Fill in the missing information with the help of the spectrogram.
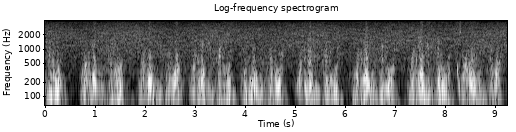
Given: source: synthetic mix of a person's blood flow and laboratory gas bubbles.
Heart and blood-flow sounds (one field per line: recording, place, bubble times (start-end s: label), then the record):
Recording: Doppler ultrasound of blood flow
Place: precordium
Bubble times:
7.62-7.69 s: bubbles
8.20-8.32 s: bubbles
8.39-8.61 s: bubbles
From the record:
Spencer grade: 1 (occasional bubble signal discernible with the cardiac motion signal, with majority of cardiac periods free of bubbles)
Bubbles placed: only in the low amplitude regions of the cardiac cycle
